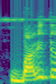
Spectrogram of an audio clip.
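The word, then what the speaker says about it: ب: বা, এই বায়ের মাখরাজ হচ্ছে দুই ঠোঁটের শুকনো অংশ হইতে উচ্চারণ হয়। দুই ঠোঁটের শুকনো অংশ, এই দুই ঠোঁটের শুকনো অংশ। বা, বা, আমার ঠোঁটের দিকে দেখুন, বা।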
